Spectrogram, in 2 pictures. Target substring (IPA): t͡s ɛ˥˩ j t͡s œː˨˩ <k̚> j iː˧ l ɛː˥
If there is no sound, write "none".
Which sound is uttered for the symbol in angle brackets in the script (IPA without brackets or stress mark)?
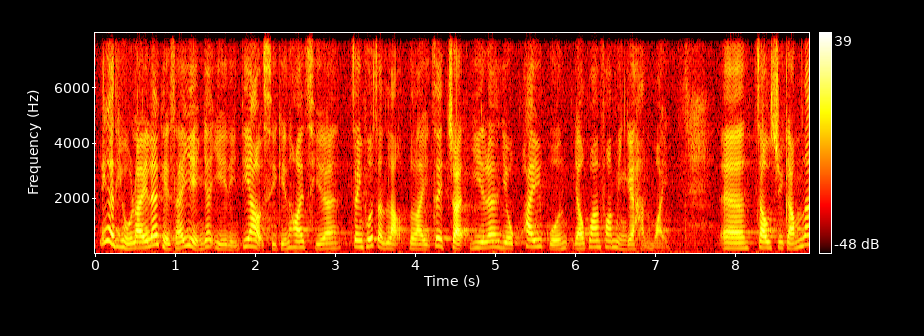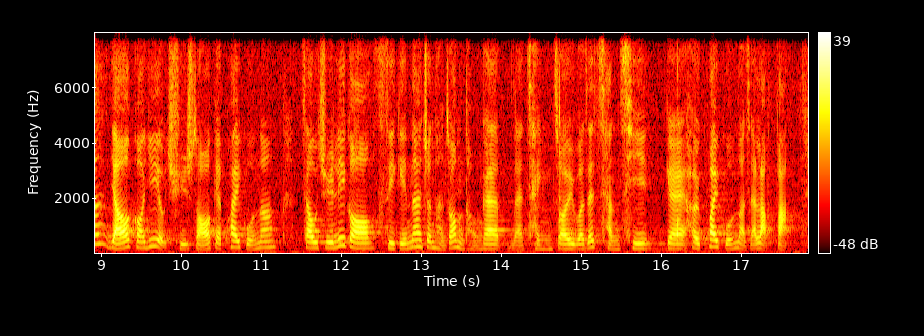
k̚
